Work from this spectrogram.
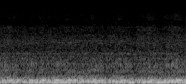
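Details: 383 stroker V8 (Dart block, aluminum heads, noisy gear drive, supercharged nitrous cam, Phytech injection, Turbo 400) with 3-inch MagnaFlow turndown exhaust: deep, steady loping rumble with even low plops at idle, nothing metallic; normal idle.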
